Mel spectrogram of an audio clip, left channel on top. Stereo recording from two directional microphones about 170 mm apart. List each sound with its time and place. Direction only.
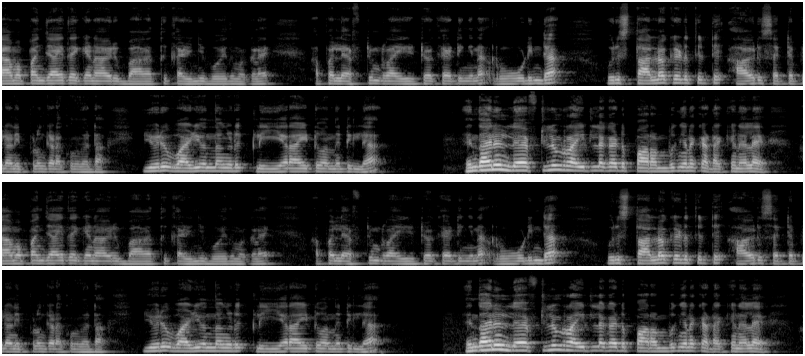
0.0 s speech: 15° left (ahead or behind)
